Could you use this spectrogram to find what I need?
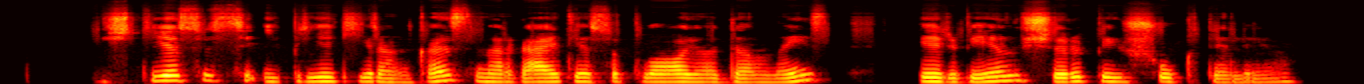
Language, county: Lithuanian, Alytus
